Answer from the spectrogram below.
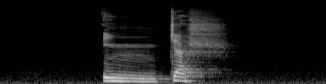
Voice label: besiro rodilla, chiquitano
